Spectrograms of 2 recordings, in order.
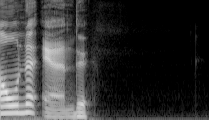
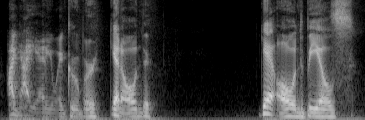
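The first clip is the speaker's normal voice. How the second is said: soft teasing; 8 semitones lower, 12 dB quieter than usual. Real, not acted. Teasing the cat softly.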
